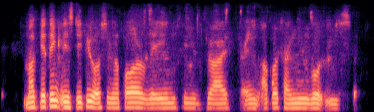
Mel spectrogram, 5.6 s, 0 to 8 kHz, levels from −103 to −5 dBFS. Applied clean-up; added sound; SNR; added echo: neural mask model Resemble Enhance denoiser.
